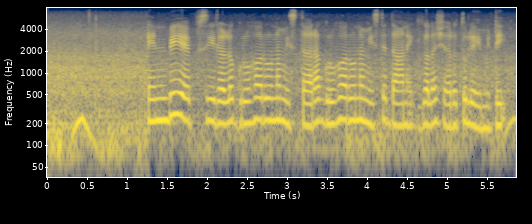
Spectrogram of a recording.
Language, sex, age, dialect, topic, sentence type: Telugu, female, 25-30, Telangana, banking, question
